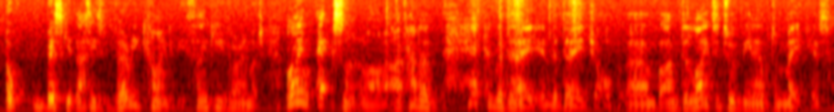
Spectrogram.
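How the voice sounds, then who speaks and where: Talking fast with hardly any pauses, this very animated mid-range male voice belongs to a cooking streamer chatting cheerfully and politely from his home kitchen and greeting viewers by name during a live stream. The low-quality recording picks up kitchen noise and sizzling frying.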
